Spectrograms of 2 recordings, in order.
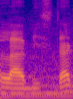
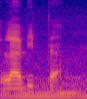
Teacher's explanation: Qiraat As-Susi juga mengidgamkan huruf sa ke dalam huruf ta.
